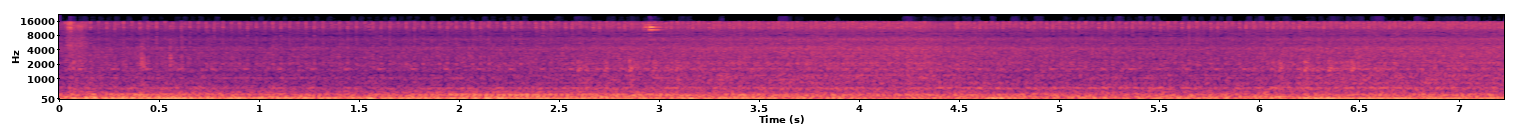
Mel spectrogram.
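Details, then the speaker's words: Suzuki Carry petrol engine idling after an XADO engine treatment: steady, even low rumble with no knocking or shaking; the earlier vibration is gone. "Wala na yung yung inig niya nawawala na medyo gumanda na yung under guys oh"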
